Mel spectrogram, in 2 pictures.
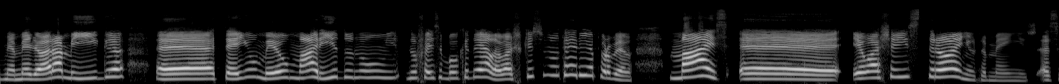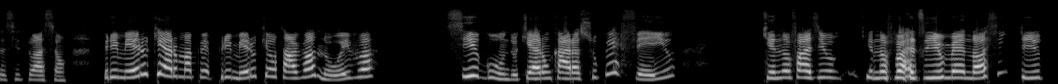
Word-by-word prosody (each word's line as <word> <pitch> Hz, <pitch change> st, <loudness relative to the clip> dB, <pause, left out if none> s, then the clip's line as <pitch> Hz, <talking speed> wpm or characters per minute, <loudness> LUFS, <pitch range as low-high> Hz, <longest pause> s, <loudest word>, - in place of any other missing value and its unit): a 230 Hz, -, -18 dB
minha 225 Hz, -1 st, -6 dB
melhor 240 Hz, +2 st, +1 dB
amiga, 295 Hz, -1 st, -1 dB, 0.4 s
eh, 250 Hz, +1 st, +7 dB
tem 265 Hz, +4 st, -1 dB
o 355 Hz, -, -10 dB
meu 290 Hz, +1 st, -1 dB
marido 320 Hz, +2 st, -2 dB
no 315 Hz, 0 st, -11 dB
Ins 305 Hz, +3 st, -16 dB
no 290 Hz, +1 st, -10 dB
Facebook 290 Hz, +1 st, -9 dB
dela. 340 Hz, -8 st, -1 dB
Eu 220 Hz, -, -2 dB
acho 245 Hz, -1 st, -4 dB
que 370 Hz, -, -12 dB
isso 435 Hz, +4 st, -19 dB
não 425 Hz, -1 st, -13 dB
teria 435 Hz, -1 st, -6 dB
problema. 260 Hz, -, -6 dB, 0.4 s
Mas, 325 Hz, +1 st, +4 dB
eh, 240 Hz, -4 st, +3 dB
eu 275 Hz, +3 st, -1 dB
achei 345 Hz, +3 st, -3 dB
estranho 350 Hz, -, -1 dB
também 175 Hz, -3 st, -20 dB
isso 165 Hz, -, -27 dB
essa 205 Hz, +2 st, -12 dB
situação. 215 Hz, -3 st, -10 dB, 0.3 s
Primeiro 330 Hz, +3 st, -1 dB
que -, -, -1 dB
era 385 Hz, -4 st, +4 dB
uma 340 Hz, -2 st, -3 dB
pe 325 Hz, -2 st, -9 dB
primeiro 310 Hz, +3 st, -5 dB
que 390 Hz, -, -11 dB
eu 365 Hz, -, -4 dB
estava 330 Hz, +2 st, +1 dB
noiva, 295 Hz, -, -4 dB, 0.7 s
segundo 305 Hz, -, -2 dB
que 275 Hz, -, -3 dB
era 265 Hz, +1 st, +5 dB
um -, -, -10 dB
cara 270 Hz, -1 st, +2 dB
super 470 Hz, -, -9 dB
feio, 245 Hz, -, -5 dB, 0.9 s
que 290 Hz, -, -2 dB
não 315 Hz, +2 st, -2 dB
fazia 320 Hz, 0 st, +1 dB
o 310 Hz, -, -10 dB, 0.2 s
que 325 Hz, -1 st, -8 dB
não 300 Hz, +1 st, 0 dB
fazia 300 Hz, 0 st, +4 dB
o -, -, -4 dB
menor 300 Hz, -2 st, +2 dB
sentido. 295 Hz, +3 st, -8 dB
295 Hz, 160 wpm, -22 LUFS, 250-330 Hz, 0.9 s, eh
